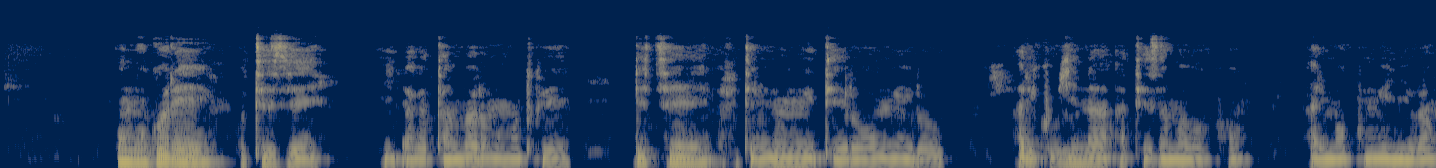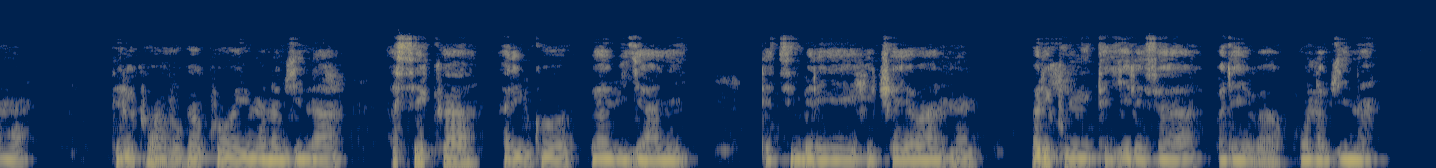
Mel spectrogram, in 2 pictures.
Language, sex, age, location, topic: Kinyarwanda, male, 25-35, Nyagatare, government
